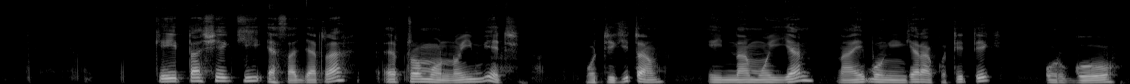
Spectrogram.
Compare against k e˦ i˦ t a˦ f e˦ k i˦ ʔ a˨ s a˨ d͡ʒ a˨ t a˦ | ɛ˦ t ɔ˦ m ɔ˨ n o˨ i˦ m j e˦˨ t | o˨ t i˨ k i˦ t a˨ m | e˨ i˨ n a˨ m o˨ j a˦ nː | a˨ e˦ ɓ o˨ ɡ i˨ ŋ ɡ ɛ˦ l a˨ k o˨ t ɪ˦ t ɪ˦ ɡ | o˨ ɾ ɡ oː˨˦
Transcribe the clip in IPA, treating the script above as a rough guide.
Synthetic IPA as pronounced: k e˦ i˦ t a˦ ʃ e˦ k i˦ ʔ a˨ s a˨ d͡ʒ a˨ t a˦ | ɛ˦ t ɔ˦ m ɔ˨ n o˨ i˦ m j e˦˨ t | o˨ t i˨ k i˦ t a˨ m | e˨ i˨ n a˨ m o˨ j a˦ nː | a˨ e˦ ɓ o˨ ŋ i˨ ŋ ɡ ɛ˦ ɾ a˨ k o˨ t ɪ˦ t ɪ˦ k | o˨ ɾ ɡ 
